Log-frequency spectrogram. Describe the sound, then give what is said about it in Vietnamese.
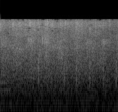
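Applause from an audience at a church gathering: a steady, dense wash of many hands clapping that carries on evenly for the whole stretch, fairly faint, with no distinct single claps. “Chúng ta cảm ơn chị em một tràng pháo tay, thưa anh chị em.”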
